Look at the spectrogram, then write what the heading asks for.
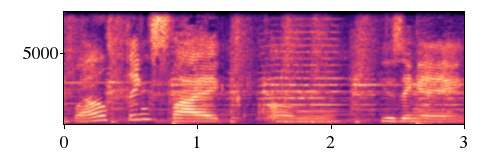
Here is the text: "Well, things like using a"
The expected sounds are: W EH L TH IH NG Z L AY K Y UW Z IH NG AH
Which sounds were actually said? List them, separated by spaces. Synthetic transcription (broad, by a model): W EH L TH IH NG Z L AY K Y UW Z IH NG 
